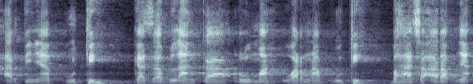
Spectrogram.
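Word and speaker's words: Casablanca: nama negaranya Maroko ibukotanya tulisannya casablangca cara bacanya Kadzab langka Kaza artinya rumah Blanca artinya putih Kasablanka rumah warna putih bahasa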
